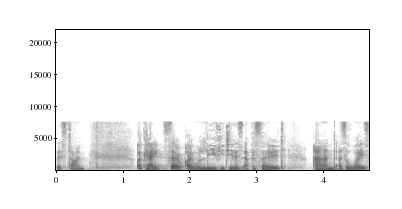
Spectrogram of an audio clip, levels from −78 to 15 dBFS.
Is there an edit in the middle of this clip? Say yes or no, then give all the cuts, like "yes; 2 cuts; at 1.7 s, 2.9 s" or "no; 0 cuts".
no; 0 cuts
